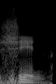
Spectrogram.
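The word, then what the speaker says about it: شين: তার মানে কি একটা শিন। আর যদি নক্ত না থাকতো তাহলে কি থাকতো? সিন থাকতো, সিন। তো আমরা শিনটা উচ্চারণ করি শিন, শিন, সিন, শিন, সদ।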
